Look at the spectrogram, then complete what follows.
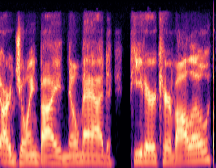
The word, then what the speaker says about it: Ciravolo: So it's Ciravolo.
